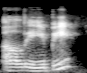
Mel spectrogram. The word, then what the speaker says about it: alibi: heard about alibi or how we would pronounce that in latin alibi this is actually adverb meaning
